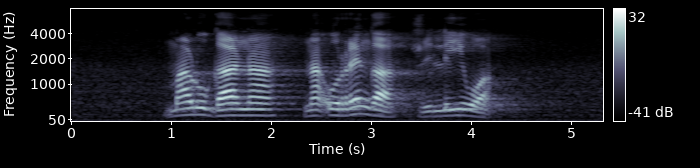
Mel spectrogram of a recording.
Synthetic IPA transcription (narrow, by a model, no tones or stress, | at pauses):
maɺuɡananaʔuɾɛŋɡaz̥ʷiliːwa̰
